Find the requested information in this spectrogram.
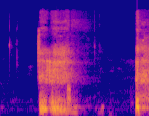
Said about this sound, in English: Sorry, a little cough there.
